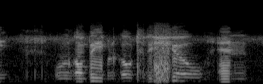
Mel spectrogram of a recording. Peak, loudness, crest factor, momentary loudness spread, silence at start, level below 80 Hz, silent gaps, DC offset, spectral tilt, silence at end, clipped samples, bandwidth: -14 dBFS; -31 LUFS; 18 dB; 12 LU; 0 s; -76 dBFS; none; under 0.1%; -3 dB/octave; 0 s; under 0.1%; 10.5 kHz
